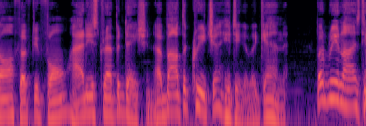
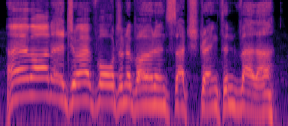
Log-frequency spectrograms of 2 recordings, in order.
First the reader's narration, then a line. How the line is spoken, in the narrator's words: he bellowed at the audience, with an exaggerated display of triumph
